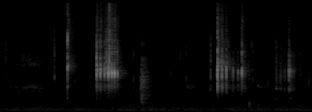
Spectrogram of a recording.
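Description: Short clusters of small, sharp plastic clicks and scrapes: a fine-tipped knife carving out the end of a plastic pen barrel.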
